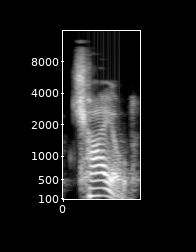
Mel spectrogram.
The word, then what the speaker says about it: child: And this word child. Use the long I like hi and like.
